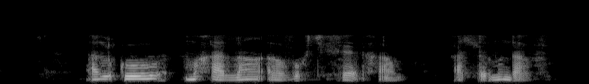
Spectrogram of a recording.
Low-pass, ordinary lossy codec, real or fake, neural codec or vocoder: 7.2 kHz; AAC, 16 kbps; real; none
